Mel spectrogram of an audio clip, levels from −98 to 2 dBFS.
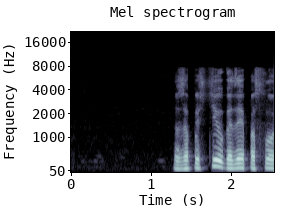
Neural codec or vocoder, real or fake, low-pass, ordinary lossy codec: none; real; none; none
